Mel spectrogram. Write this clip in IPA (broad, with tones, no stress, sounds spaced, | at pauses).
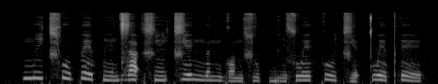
m i˦ t͡ɕʰ u˥˧ p e˥˧ p ĩ˧ d͡z a˦ ʔ ɕ ĩ˧ t͡ɕ e˦ ŋ ə˧ n ɡ ɔ˨˩ n ɕ u˨ p̚ b i˨˩ s w e˦ k u˥˧ t͡ɕ e˨ ʔ t̪ w e˥˧ pʰ e˥˧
